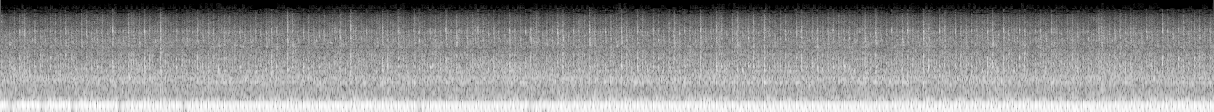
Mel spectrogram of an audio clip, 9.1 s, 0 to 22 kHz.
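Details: Farmall 560 tractor first fired up after its carburetor was reinstalled, idle being set: deep, steady low idle around two beats a second with a slightly loose rhythm, no knocks or rattles; running fine.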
